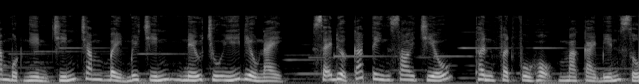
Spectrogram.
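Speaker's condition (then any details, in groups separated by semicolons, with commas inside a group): No condition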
